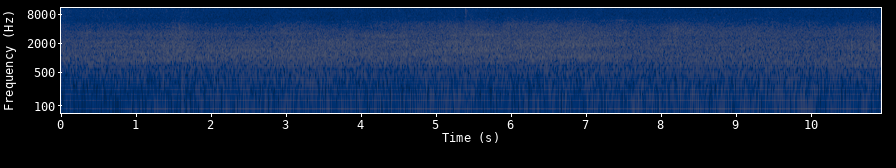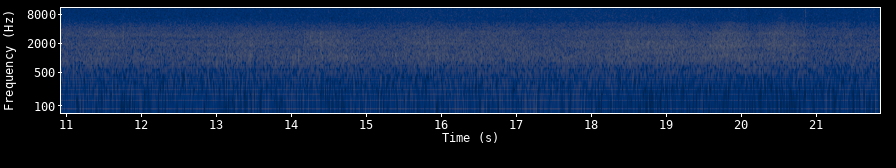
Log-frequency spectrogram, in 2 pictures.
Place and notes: Drottning Christinas väg, Uppsala, Sweden - Uppsala Slott hill at night
A windy night on the hill in front of the Uppsala Castle. Cars driving below. Gravel sounds.
Recorded with Zoom H2n, 2ch stereo, deadcat on, held in hand.
15 February 2019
